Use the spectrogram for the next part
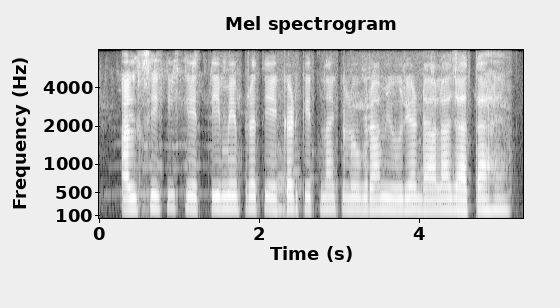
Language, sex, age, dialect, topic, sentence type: Hindi, female, 25-30, Awadhi Bundeli, agriculture, question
